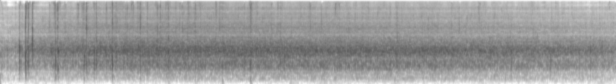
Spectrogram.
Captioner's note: applause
